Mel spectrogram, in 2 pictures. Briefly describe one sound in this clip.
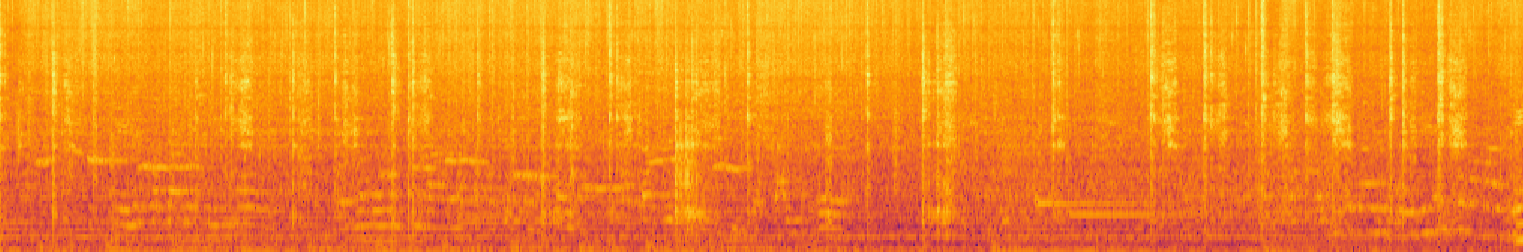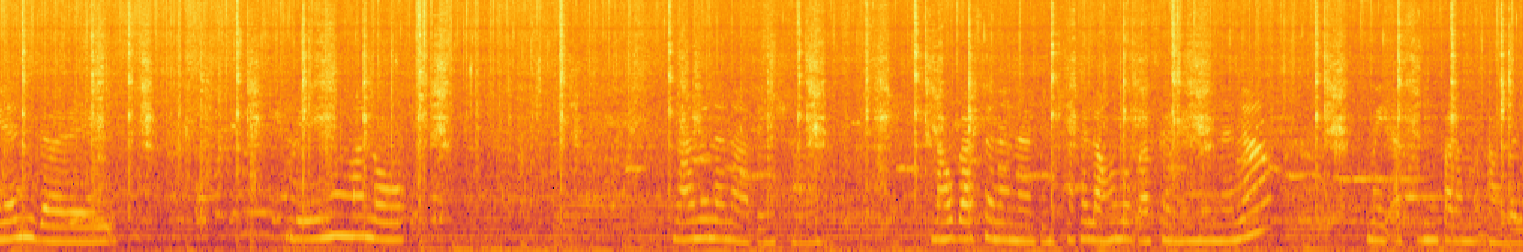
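A metal spatula scrapes and clacks against a wok.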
